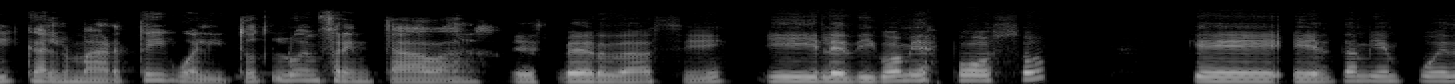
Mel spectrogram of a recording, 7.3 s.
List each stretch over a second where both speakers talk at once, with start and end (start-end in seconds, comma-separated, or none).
none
